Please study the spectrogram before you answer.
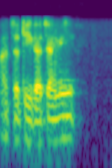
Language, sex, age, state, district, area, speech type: Bengali, male, 30-45, West Bengal, Nadia, urban, conversation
